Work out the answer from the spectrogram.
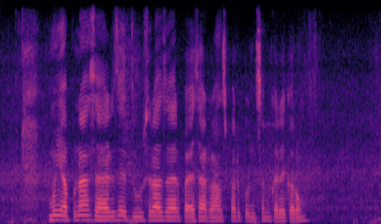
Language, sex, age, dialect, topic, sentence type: Magahi, male, 25-30, Northeastern/Surjapuri, banking, question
